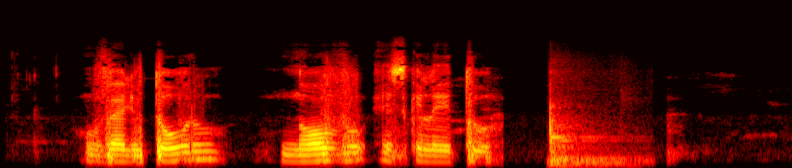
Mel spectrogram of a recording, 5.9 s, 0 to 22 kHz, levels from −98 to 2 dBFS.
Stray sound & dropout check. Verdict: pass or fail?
fail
